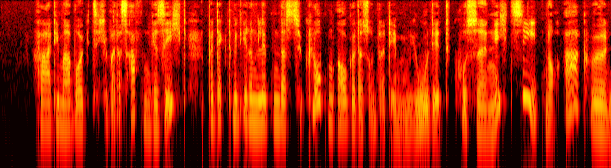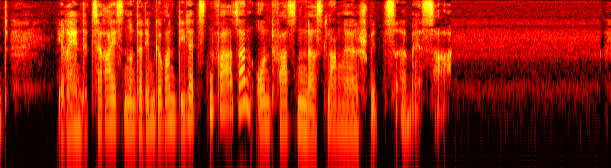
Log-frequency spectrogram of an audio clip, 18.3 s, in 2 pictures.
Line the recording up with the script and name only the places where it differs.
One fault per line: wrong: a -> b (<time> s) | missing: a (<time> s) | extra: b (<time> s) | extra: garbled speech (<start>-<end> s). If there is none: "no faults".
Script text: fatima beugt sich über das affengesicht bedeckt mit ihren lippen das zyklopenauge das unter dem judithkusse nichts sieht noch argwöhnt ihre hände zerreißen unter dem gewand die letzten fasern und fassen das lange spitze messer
no faults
